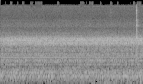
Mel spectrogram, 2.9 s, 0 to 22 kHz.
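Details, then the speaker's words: BougeRV diesel heater heating a DIY travel trailer, running on high at 5 kW: a steady even rush of air through the duct with a faint constant hum, no ticking or rattle. Normal airflow on high. "So basically you're just hearing air moving through the duct so you get an idea of the sound."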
